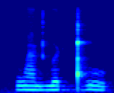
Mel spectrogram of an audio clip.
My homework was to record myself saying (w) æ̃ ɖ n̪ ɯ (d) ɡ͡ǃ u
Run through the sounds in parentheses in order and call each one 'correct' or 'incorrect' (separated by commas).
correct, incorrect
